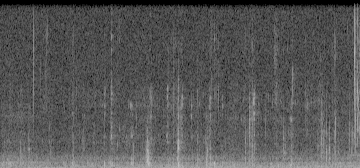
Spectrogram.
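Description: A person chewing a mouthful of salad close to the microphone: soft, irregular wet mouth clicks and smacks over a faint low hum, with one sharper click near the end.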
